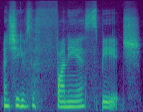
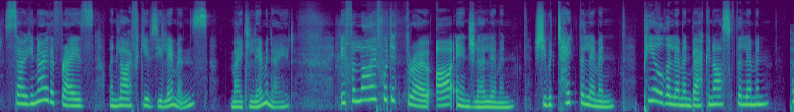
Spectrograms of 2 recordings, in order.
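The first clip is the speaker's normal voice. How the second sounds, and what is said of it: Put-on New Zealand accent. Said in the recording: “I have to do the Kiwi. I can't do the accent, but it's funnier in her voice ... You're getting ... Better.”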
